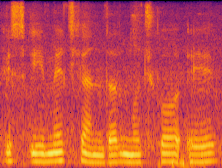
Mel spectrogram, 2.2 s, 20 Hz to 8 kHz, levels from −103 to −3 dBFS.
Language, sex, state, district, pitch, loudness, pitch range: Hindi, male, Chhattisgarh, Bilaspur, 140 Hz, -15 LUFS, 130-145 Hz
